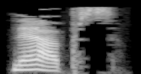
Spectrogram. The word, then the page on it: naps: British English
